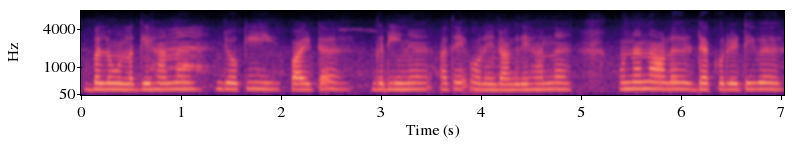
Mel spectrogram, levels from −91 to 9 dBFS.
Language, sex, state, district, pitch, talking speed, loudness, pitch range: Punjabi, male, Punjab, Kapurthala, 220 Hz, 145 wpm, -17 LUFS, 215-225 Hz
